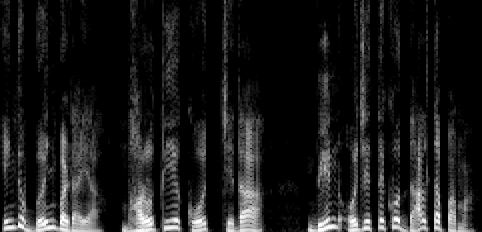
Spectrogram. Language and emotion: Santali, disgusted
